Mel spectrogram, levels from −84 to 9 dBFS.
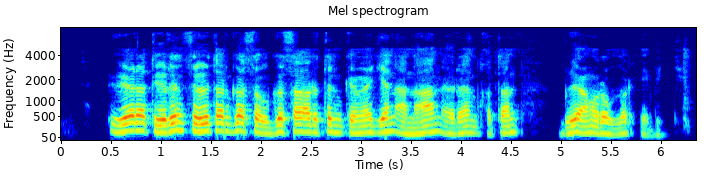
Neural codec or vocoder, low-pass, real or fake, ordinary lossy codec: vocoder, 44.1 kHz, 128 mel bands, Pupu-Vocoder; 7.2 kHz; fake; AAC, 48 kbps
